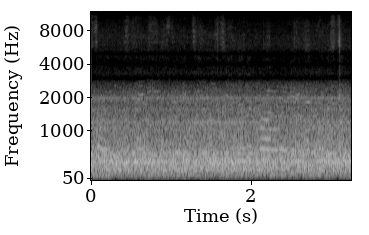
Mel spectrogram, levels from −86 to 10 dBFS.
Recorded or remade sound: recorded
